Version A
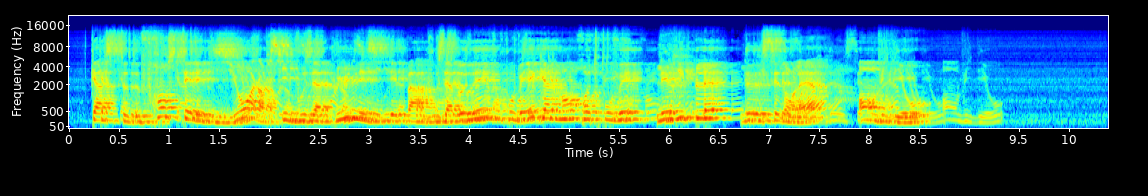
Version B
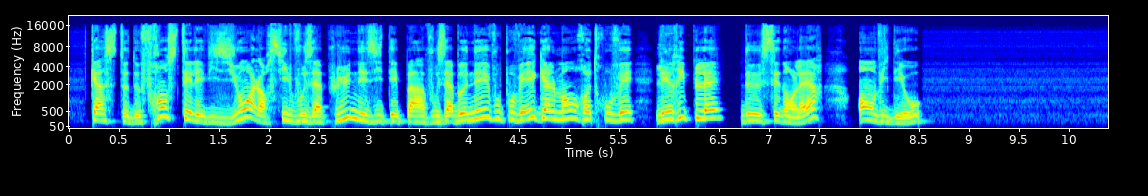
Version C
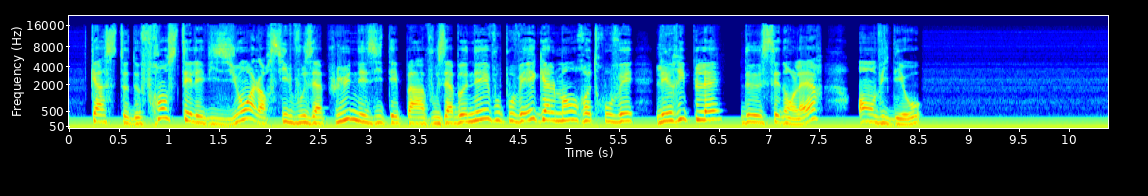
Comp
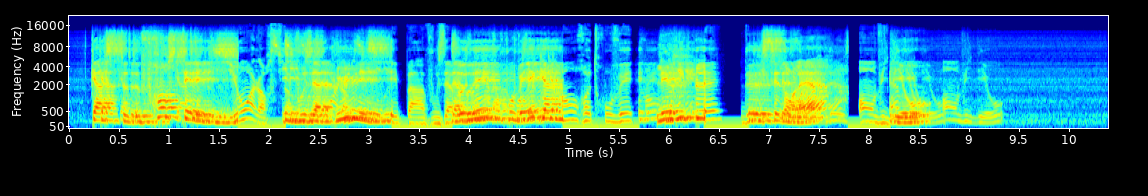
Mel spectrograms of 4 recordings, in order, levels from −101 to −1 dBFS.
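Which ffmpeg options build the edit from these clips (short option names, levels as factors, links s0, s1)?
-filter_complex "[2:a]asplit=5[s0][s1][s2][s3][s4];[0:a]asplit=6[s5][s6][s7][s8][s9][s10];[s5]atrim=end=1.692[s11];[s0]atrim=start=1.688:end=2.162[s12];[s6]atrim=start=2.158:end=3.232[s13];[s1]atrim=start=3.228:end=3.832[s14];[s7]atrim=start=3.828:end=4.942[s15];[s2]atrim=start=4.938:end=5.702[s16];[s8]atrim=start=5.698:end=6.362[s17];[s3]atrim=start=6.358:end=6.802[s18];[s9]atrim=start=6.798:end=7.792[s19];[s4]atrim=start=7.788:end=8.212[s20];[s10]atrim=start=8.208[s21];[s11][s12]acrossfade=d=0.004:c1=hsin:c2=hsin[s22];[s22][s13]acrossfade=d=0.004:c1=hsin:c2=hsin[s23];[s23][s14]acrossfade=d=0.004:c1=hsin:c2=hsin[s24];[s24][s15]acrossfade=d=0.004:c1=hsin:c2=hsin[s25];[s25][s16]acrossfade=d=0.004:c1=hsin:c2=hsin[s26];[s26][s17]acrossfade=d=0.004:c1=hsin:c2=hsin[s27];[s27][s18]acrossfade=d=0.004:c1=hsin:c2=hsin[s28];[s28][s19]acrossfade=d=0.004:c1=hsin:c2=hsin[s29];[s29][s20]acrossfade=d=0.004:c1=hsin:c2=hsin[s30];[s30][s21]acrossfade=d=0.004:c1=hsin:c2=hsin"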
